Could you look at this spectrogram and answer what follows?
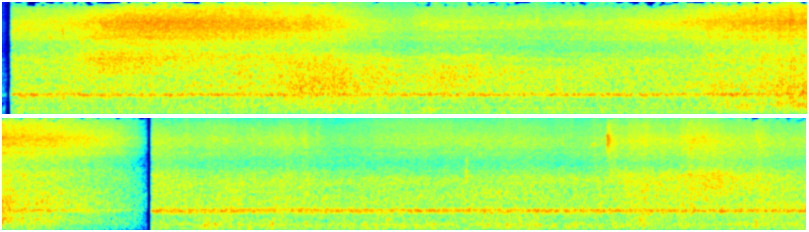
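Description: Ship's diesel engines droning steadily, with a constant mid-pitched whine over a low hum and a hiss of wind and water. The sound cuts out for an instant about nine and a half seconds in, then resumes.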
